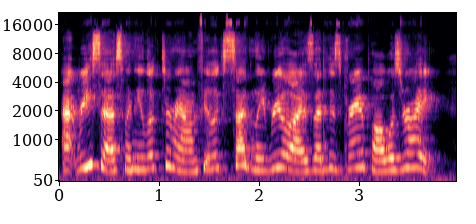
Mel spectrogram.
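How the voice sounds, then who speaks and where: A woman reading a children's picture book aloud expressively and deliberately, speaking straight to young listeners. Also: sits high, fairly bright tone. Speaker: read-aloud storyteller.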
